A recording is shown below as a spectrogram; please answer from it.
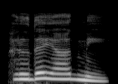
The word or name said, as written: ಹೃದಯಗಾಣ್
